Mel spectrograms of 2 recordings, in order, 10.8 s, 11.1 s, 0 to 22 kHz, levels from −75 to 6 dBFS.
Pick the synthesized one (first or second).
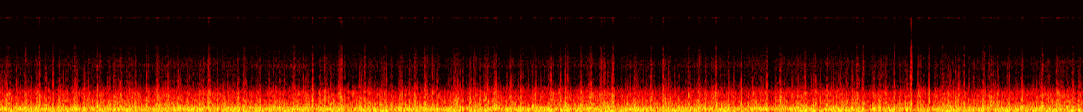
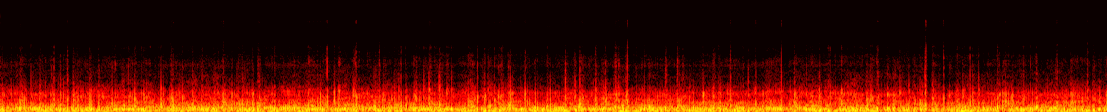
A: second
